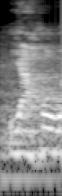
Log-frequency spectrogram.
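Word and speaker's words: יהוה: tem que ser entendido o W tem que ter som de u e não de v então a pronúncia do tetragrama com a vocalização que surge por conta dos sinais massoréticos é yahou é pré exílio e erá pós exílio agora eu pergunto para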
